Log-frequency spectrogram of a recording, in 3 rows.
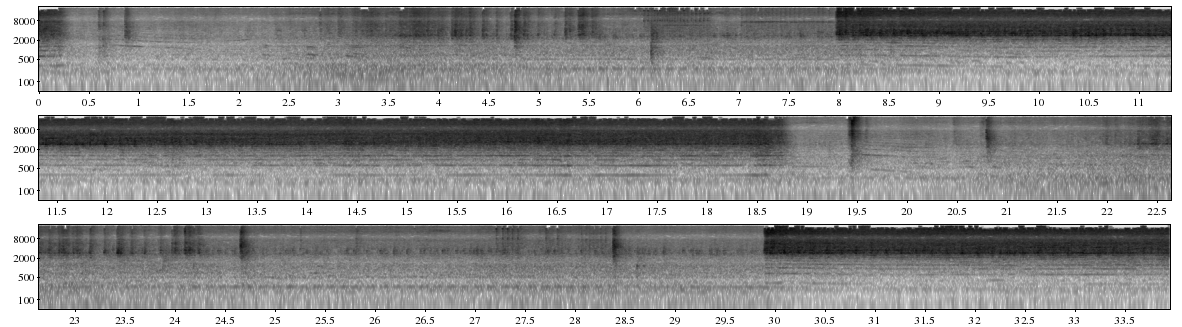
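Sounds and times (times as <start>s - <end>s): circular saw blade cutting log: 0.0s - 1.0s, 2.8s - 20.1s, 29.8s - 33.9s
high-pitched rasping whine: 1.6s - 33.9s.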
